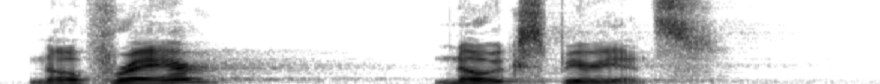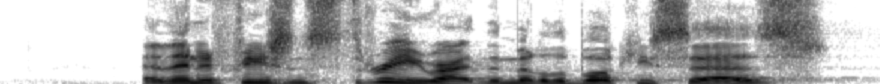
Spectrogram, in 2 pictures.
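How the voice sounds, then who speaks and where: A bright, sharp tone in a raised, projected voice at a moderate pace. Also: man. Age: 20s. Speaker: lay preacher, church board member. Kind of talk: sermon.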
